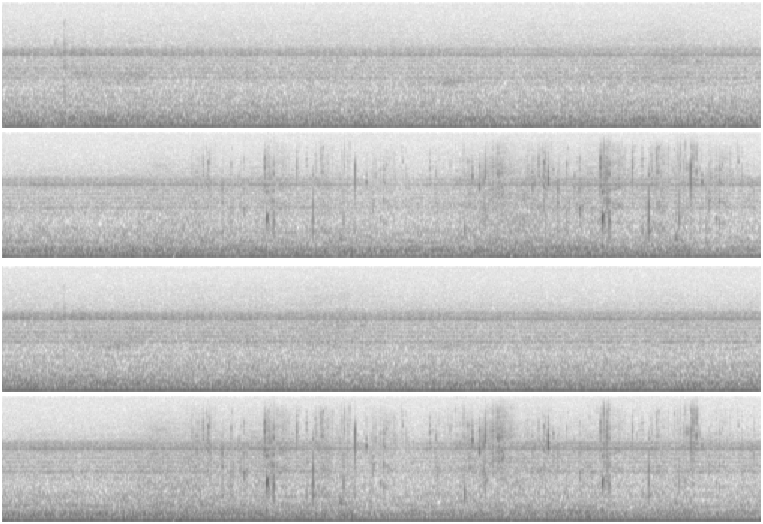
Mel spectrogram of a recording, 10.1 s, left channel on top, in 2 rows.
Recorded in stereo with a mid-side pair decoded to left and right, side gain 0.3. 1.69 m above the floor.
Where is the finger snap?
No finger snap in this recording.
